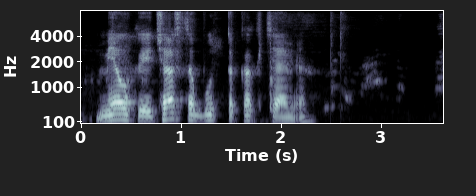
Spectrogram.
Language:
Russian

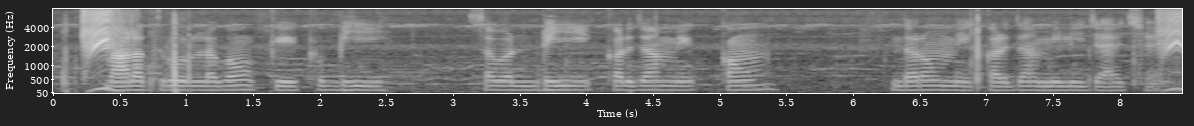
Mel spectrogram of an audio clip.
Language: Maithili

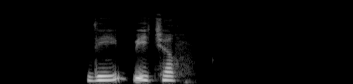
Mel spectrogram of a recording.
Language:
Tepeuxila Cuicatec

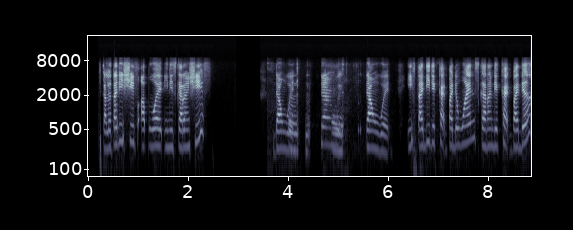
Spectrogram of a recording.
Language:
Malay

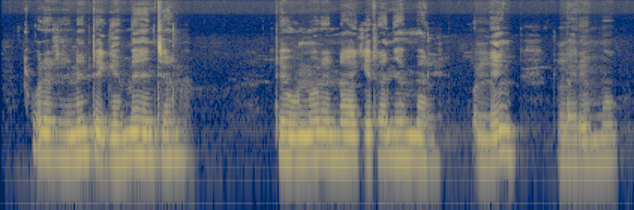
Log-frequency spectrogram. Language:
Masai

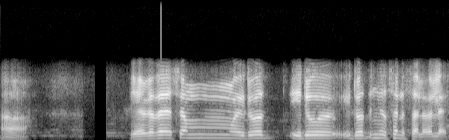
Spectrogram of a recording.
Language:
Malayalam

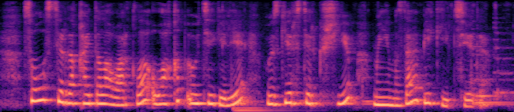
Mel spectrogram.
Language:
Kazakh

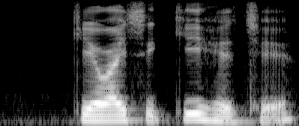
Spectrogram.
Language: Maithili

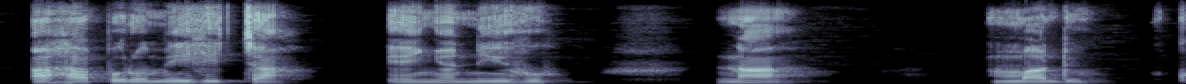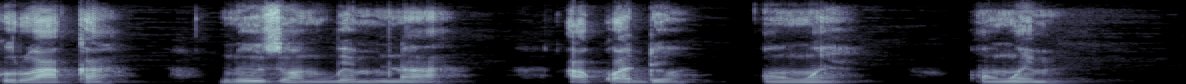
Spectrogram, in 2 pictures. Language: Igbo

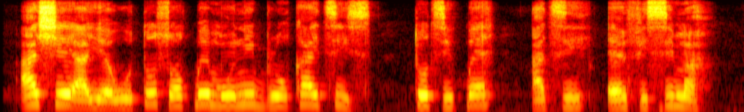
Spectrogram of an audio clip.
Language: Yoruba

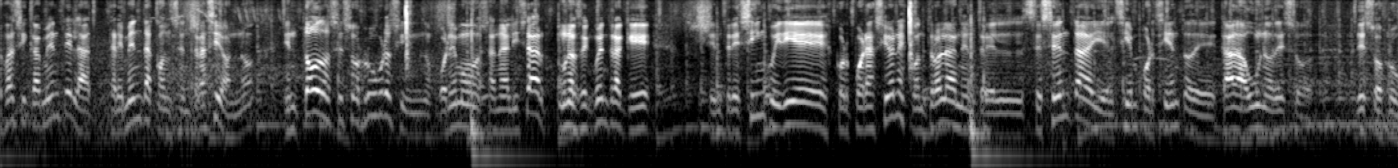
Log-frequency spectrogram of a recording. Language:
Spanish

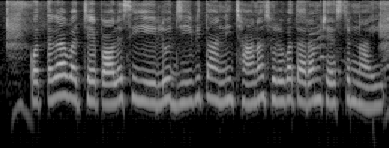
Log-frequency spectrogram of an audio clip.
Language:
Telugu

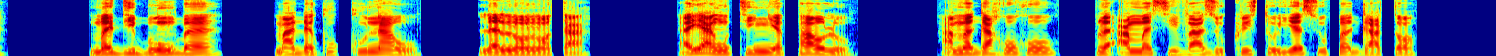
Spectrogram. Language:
Ewe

